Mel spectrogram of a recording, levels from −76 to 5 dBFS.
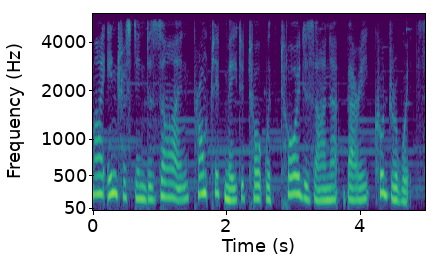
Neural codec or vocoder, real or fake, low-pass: none; real; 5.4 kHz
